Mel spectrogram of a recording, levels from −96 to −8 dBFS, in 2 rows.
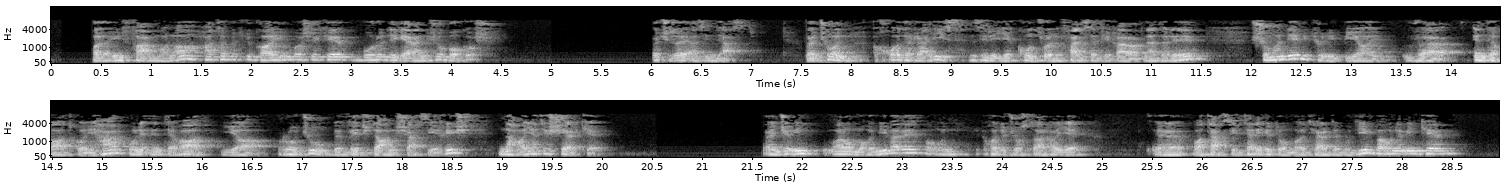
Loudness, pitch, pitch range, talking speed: -22 LUFS, 115 Hz, 105-145 Hz, 140 wpm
